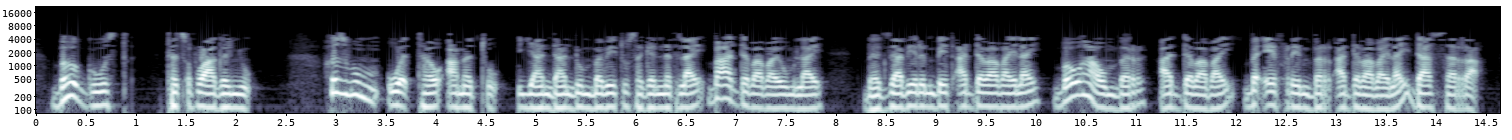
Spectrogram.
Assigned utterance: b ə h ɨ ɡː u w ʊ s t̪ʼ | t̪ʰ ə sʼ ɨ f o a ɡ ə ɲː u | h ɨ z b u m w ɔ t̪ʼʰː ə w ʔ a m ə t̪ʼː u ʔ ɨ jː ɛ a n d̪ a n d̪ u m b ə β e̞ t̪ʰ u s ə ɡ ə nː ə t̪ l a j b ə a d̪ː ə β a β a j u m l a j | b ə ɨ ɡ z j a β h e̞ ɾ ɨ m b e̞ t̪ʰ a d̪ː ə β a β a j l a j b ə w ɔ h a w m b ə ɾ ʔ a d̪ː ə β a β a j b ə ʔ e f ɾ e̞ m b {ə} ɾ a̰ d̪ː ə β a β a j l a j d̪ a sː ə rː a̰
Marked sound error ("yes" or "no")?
no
